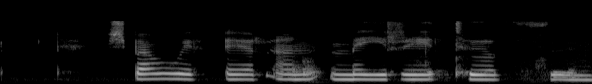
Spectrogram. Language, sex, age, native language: Icelandic, female, 10, Icelandic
